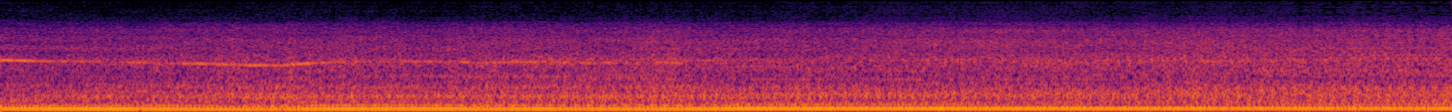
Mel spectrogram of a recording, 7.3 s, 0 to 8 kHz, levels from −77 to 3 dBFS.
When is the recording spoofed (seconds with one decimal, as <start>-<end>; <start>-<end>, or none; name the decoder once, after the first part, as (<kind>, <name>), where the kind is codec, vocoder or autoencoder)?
0.0-6.5 (autoencoder, DAC-VAE)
